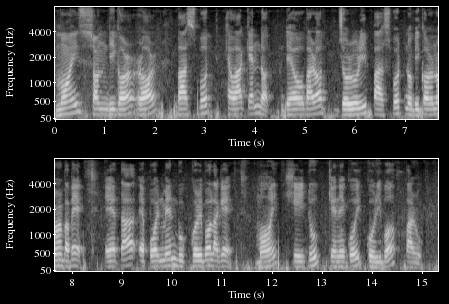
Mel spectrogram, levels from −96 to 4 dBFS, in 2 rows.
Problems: background sounds at intervals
